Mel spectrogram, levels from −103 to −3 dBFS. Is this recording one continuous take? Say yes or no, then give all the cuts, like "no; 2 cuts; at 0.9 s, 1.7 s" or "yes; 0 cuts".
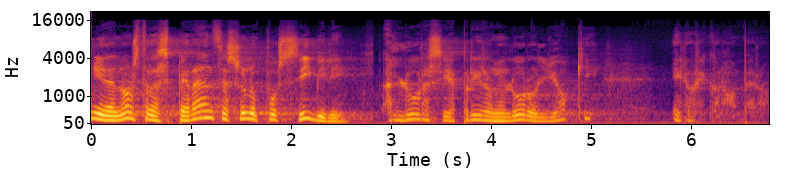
no; 1 cut; at 2.8 s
